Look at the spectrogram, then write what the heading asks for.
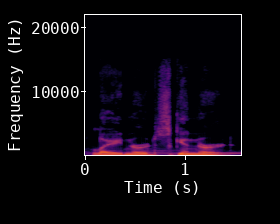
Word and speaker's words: Lynyrd Skynyrd: Soon afterward, Lynyrd Skynyrd released their debut album, pronounced Lay-Nerd Skin-Nerd.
